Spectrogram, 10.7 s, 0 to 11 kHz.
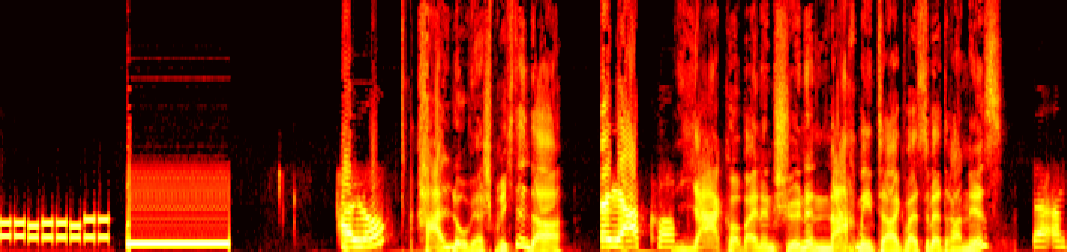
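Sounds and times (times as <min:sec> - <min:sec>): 
telephone ringing tone: 0:00.0 - 0:02.3
speech: 0:03.4 - 0:10.6.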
